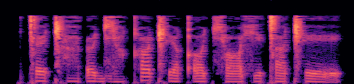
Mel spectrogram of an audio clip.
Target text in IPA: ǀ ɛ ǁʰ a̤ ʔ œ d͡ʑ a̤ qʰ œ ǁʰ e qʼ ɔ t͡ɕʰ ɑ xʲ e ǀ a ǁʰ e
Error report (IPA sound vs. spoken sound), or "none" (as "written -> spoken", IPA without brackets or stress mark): none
